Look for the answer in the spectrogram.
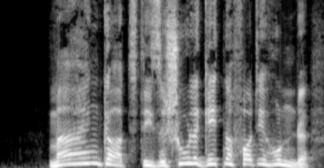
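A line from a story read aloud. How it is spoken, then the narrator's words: Loud. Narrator (German): sagte Malfoy laut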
